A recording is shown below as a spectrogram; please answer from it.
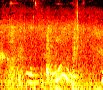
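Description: Indistinct voices talking in the background, no clear words.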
